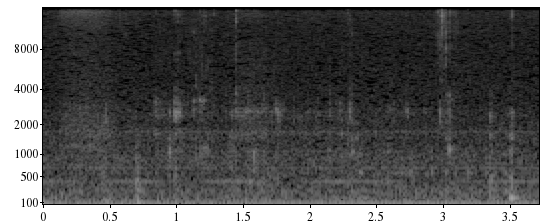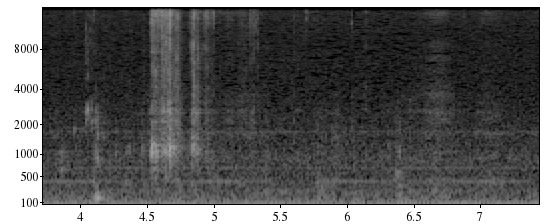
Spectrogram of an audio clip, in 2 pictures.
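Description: A person biting and chewing bacon from a pizza, with scattered small mouth clicks and one loud bite about four and a half seconds in, over a steady low hum.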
